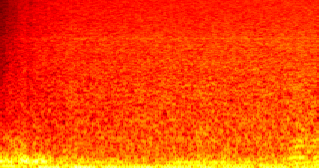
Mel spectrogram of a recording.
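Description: Steady hiss with a low hum underneath, the background noise of the room and sound system between spoken lines.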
